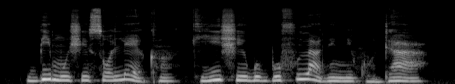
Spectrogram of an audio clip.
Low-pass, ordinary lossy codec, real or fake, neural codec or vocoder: 14.4 kHz; none; real; none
